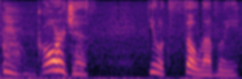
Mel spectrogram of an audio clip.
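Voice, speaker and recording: A woman's voice: mid-range voice, sing-song, slow, rough recording. A woman playing a doting, gushing, well-to-do middle-aged mother in a visual novel. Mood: doting, proud.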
